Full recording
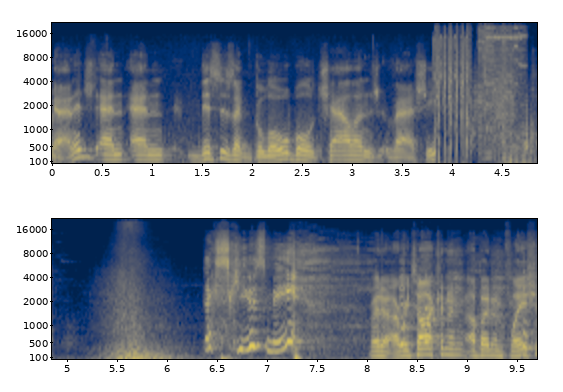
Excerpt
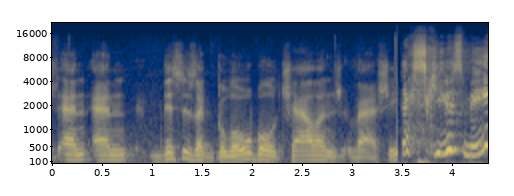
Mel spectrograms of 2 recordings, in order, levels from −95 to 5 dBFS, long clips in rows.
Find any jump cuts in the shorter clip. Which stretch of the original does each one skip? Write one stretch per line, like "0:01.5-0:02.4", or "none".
0:03.8-0:06.3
